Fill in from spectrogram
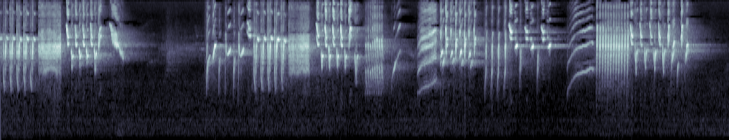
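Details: European goldfinch singing a rapid, high twittering song of tinkling notes and buzzy trills in bursts of one to two seconds, separated by short pauses and a thin drawn-out note; no other sounds.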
